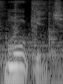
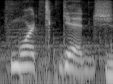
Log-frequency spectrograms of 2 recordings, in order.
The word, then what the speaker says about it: mortgage: with a t yeah it has a t in it but you don't pronounce it you say mortgage morgage so not Mort morgage not morgage morgage morgage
